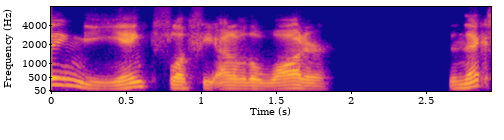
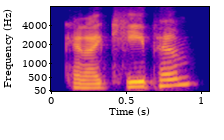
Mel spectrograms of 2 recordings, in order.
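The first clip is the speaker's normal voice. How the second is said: higher hopeful ask; hopeful girl; 6 semitones higher than usual. A narrator's reading. Girl asking her father to keep the pig, higher and hopeful. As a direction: ask sweetly.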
